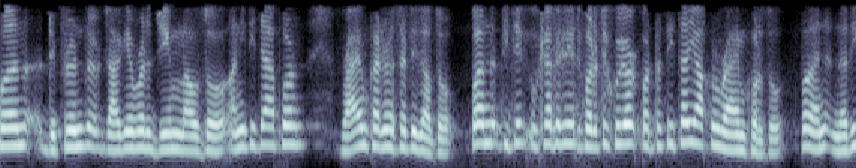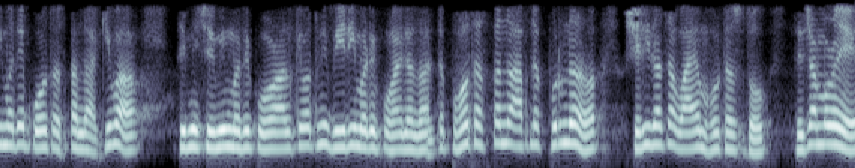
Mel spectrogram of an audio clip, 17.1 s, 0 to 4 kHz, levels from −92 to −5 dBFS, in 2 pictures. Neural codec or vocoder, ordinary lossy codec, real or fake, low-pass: codec, 16 kHz in and 24 kHz out, 0.9 kbps, LongCat-Audio-Codec, four codebook decoder; MP3, 32 kbps; fake; 3.6 kHz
